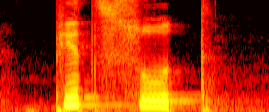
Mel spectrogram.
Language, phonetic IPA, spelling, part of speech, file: Ukrainian, [pjɐˈt͡sɔt], п'ятсот, numeral, Uk-п'ятсот.ogg
- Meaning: five hundred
